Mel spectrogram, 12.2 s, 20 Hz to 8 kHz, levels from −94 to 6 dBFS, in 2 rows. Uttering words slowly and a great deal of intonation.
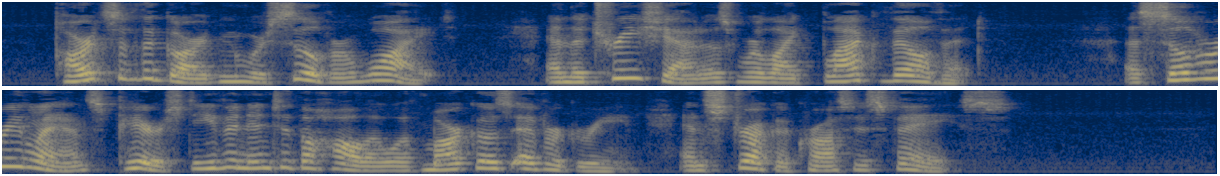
No: average, 155 wpm; wide, 6.8 semitones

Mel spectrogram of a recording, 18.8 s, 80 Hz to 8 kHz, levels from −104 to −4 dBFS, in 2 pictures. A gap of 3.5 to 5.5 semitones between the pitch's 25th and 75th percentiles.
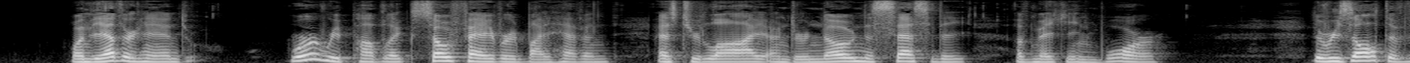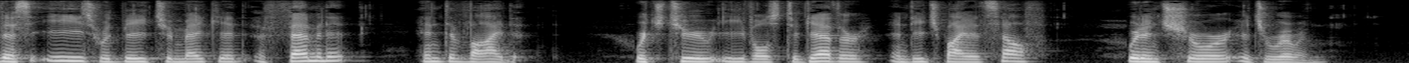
No: average, 2.9 semitones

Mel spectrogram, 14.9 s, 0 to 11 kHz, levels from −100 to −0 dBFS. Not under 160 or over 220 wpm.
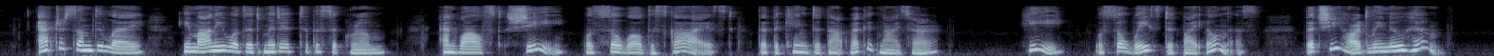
No: average, 140 wpm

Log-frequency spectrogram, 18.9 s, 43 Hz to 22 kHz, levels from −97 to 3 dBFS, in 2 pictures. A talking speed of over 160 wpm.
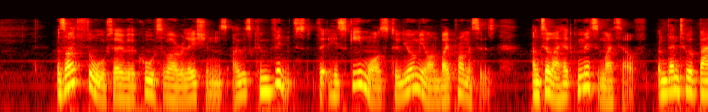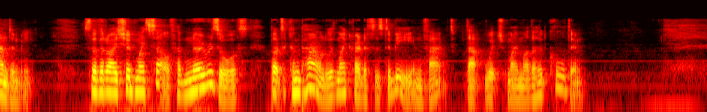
Yes: average, 180 wpm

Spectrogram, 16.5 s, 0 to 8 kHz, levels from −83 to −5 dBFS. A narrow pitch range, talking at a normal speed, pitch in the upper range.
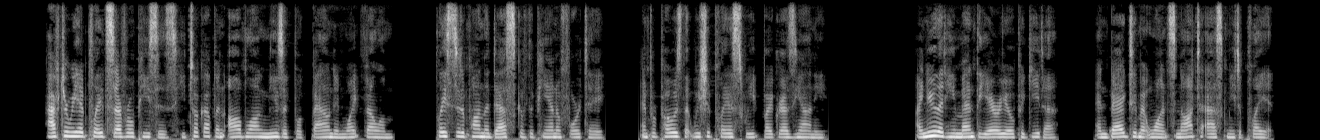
Yes: narrow, 2.2 semitones; average, 195 wpm; high, 195 Hz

